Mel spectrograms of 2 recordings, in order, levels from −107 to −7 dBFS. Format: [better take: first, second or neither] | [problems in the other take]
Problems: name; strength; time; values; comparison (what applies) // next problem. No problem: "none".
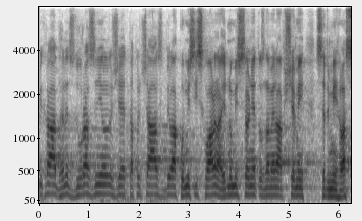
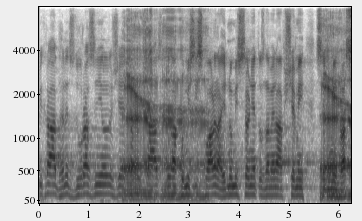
first | background sound (Burping, eructation); 3 dB below the speech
